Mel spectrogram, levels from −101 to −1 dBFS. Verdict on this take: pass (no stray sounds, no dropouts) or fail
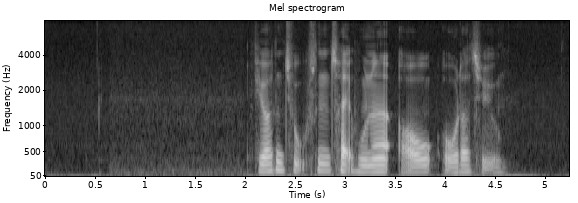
pass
